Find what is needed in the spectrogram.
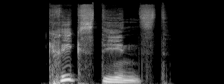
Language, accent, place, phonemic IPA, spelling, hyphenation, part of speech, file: German, Germany, Berlin, /ˈkʁiːksˌdiːnst/, Kriegsdienst, Kriegs‧dienst, noun, De-Kriegsdienst.ogg
- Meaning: 1. a soldier's service in wartime 2. military service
